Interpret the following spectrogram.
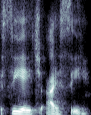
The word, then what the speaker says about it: Chic: i go by chic c-h-i-c it's a french name joseph it is click say um cheeks say what or is it chick as in say what so it's chic as in like s-h-e-e-k but it's pronounce or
